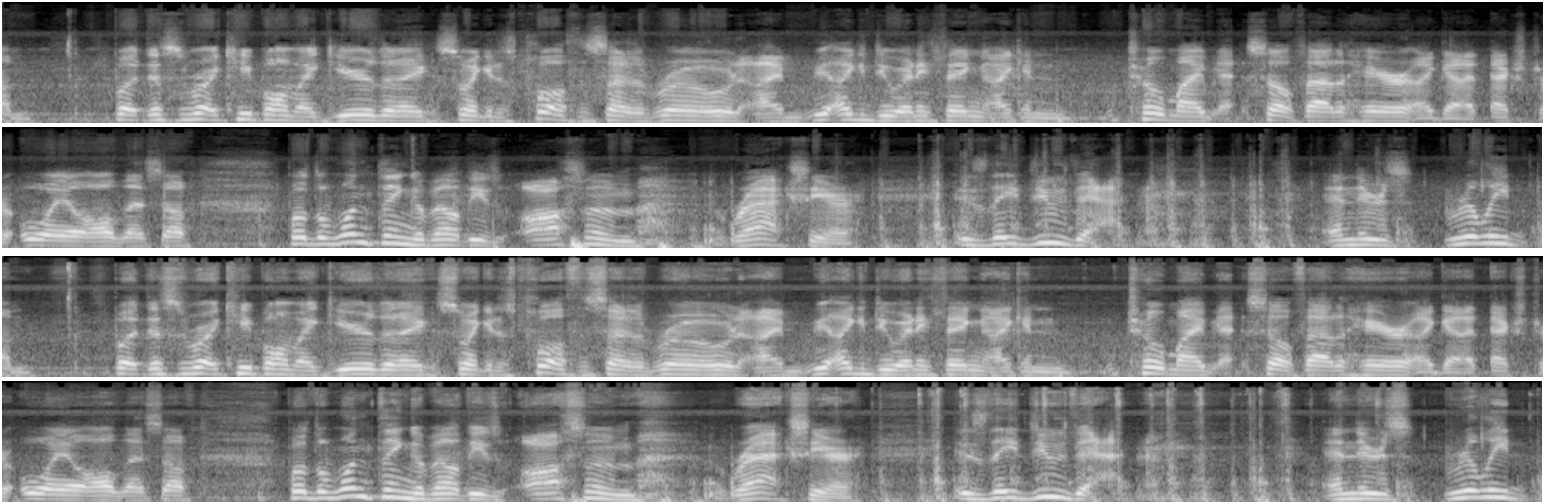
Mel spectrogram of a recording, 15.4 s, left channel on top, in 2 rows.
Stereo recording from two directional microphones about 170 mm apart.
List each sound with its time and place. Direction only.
0.5 s speech: 5° right (ahead or behind)
7.0 s speech: 35° right (ahead or behind)
7.8 s speech: 10° right (ahead or behind)
9.1 s speech: 20° right (ahead or behind)
9.8 s speech: 45° right (ahead or behind)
